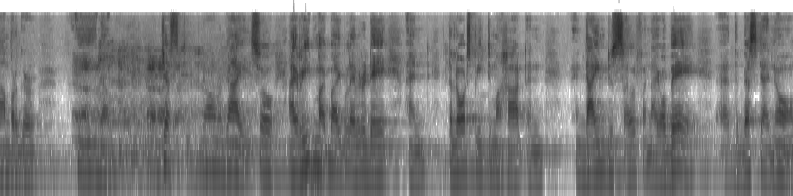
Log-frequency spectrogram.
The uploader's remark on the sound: delivered at a Pastor’s Conference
